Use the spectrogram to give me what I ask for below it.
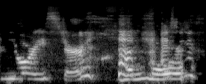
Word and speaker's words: nor'easter: end and i think you don't pronounce the t8 in north nor'easter easter the north easter is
